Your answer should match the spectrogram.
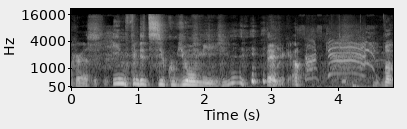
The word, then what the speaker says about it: Tsukuyomi: Infinite Tsukuyomi.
